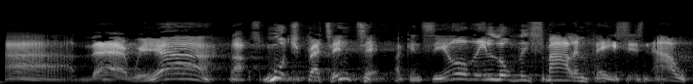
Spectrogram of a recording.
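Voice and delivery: high, gloating pantomime villain; mock delight. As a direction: gloat theatrically at captives. Villain gloats as curtains open.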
